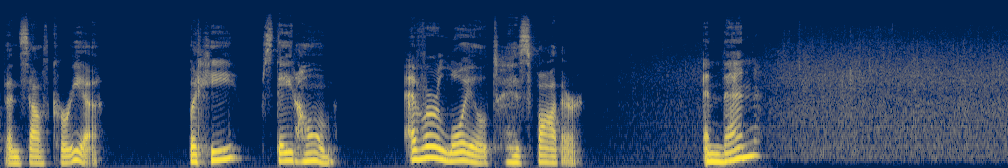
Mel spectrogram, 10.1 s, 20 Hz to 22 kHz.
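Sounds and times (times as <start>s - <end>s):
speech: 0.0s - 1.1s, 1.9s - 3.4s, 4.0s - 5.9s, 7.0s - 7.7s
heavy rain downpour: 6.5s - 10.0s.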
